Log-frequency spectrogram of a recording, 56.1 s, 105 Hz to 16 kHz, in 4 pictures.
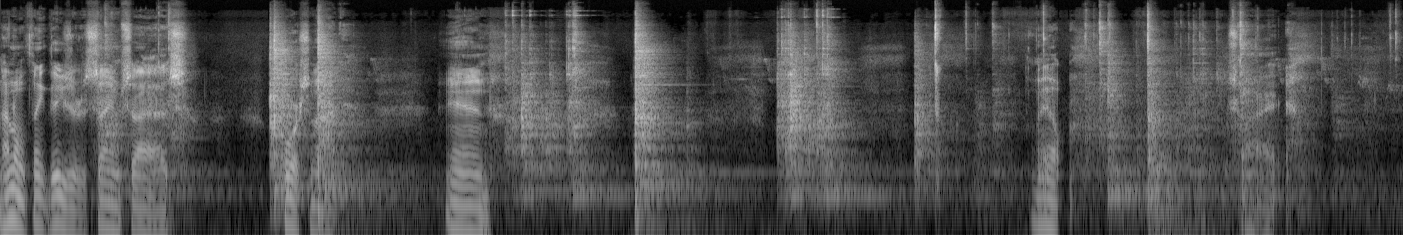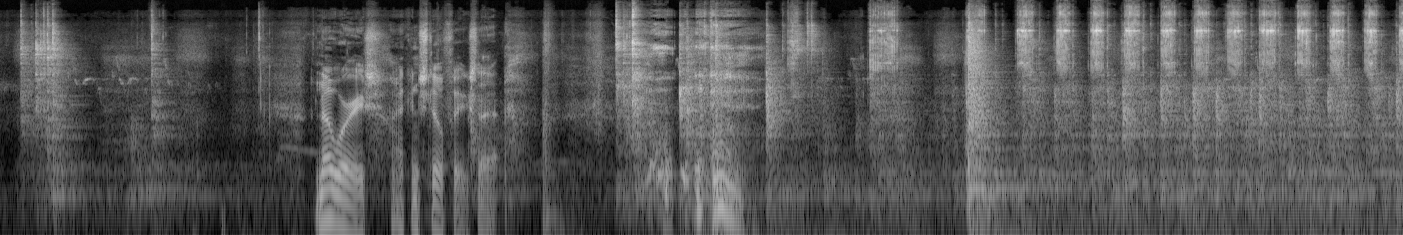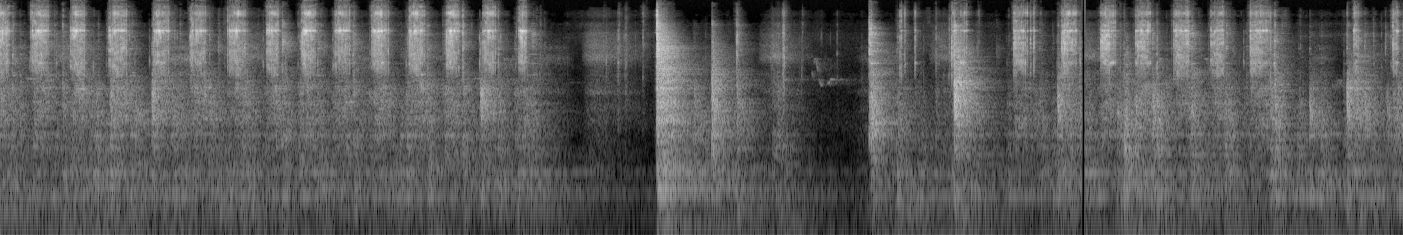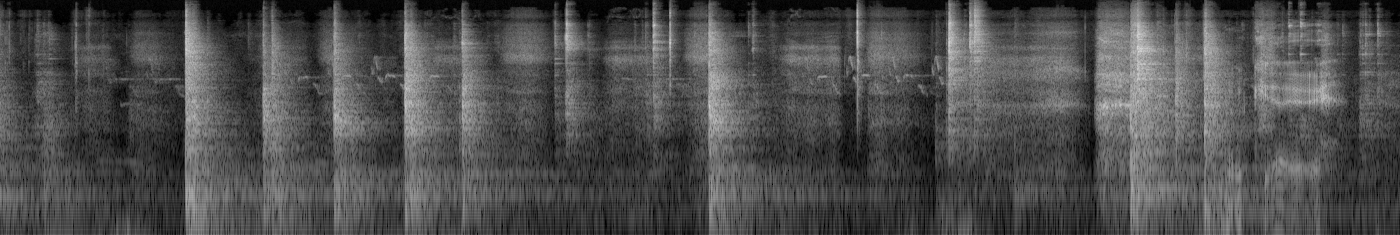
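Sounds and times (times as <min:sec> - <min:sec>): ratchet wrench clicking: 0:21.8 - 0:33.5, 0:37.6 - 0:41.0, 0:41.6 - 0:42.2.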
